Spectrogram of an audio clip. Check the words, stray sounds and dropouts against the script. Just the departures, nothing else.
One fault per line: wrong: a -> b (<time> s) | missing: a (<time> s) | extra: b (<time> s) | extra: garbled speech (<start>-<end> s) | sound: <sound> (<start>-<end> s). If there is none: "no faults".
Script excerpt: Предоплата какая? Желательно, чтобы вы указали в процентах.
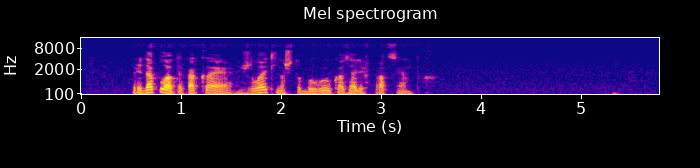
no faults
